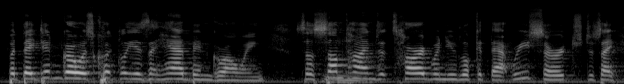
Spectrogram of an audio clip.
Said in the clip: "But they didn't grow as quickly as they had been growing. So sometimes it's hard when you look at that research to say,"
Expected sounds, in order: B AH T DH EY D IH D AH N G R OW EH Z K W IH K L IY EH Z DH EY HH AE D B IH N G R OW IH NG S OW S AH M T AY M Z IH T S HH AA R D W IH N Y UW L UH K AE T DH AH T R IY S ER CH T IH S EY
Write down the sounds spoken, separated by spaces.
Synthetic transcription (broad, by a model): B AH T DH EY D IH D N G OW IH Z K W IH K L IY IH Z DH EY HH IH D B IH N G R OW IH NG S OW S AH M T AY M Z IH T S HH AA R D W IH N Y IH L UH K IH T DH AH T R IY S ER CH T IH S EY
